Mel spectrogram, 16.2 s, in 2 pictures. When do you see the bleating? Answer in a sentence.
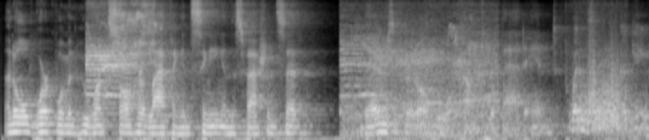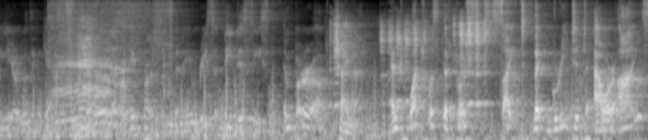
You can hear the bleating from 1.1 to 2.0 s, from 4.2 to 6.2 s, from 8.7 to 10.3 s and from 12.2 to 14.2 s.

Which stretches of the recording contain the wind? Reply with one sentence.
The wind can be heard from 7.0 to 16.1 s.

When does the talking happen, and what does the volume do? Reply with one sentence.
The talking can be heard from 0.1 to 16.1 s, getting quieter then louder.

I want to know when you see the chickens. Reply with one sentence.
The chickens can't be heard in this clip.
